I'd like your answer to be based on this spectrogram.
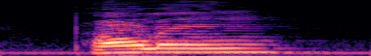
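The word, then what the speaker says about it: Palingaisia (παλιγγενεσία): It is a time of palingaisia. Like this. These two gammas, when they come together, are pronounced ing in Greek. P-A-L-I-N-G. We would have to pronounce this in English. Palingaisia. Palingaisia. P-A-L-I-N-G-E-N-E-S-I-A, if you're taking notes, okay?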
